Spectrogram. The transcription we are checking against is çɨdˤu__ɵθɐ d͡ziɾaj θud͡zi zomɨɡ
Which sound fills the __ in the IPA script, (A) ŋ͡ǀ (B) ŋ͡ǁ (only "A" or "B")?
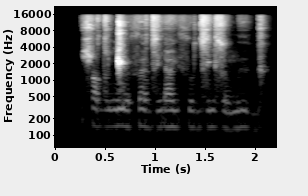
B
